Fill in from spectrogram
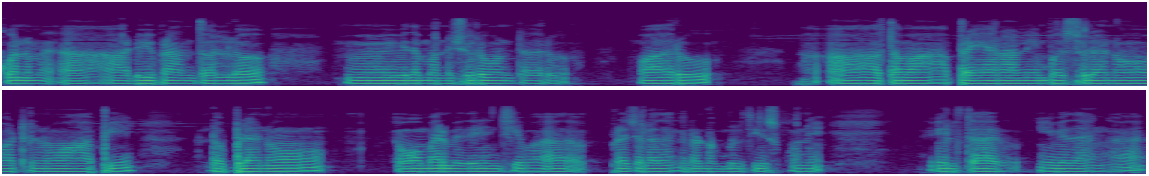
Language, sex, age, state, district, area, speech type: Telugu, female, 18-30, Andhra Pradesh, West Godavari, rural, spontaneous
